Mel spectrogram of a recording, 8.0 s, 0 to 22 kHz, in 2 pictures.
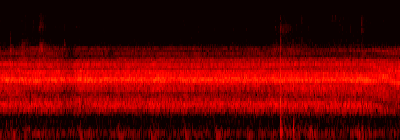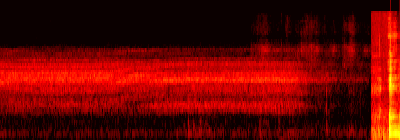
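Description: Faint, steady receiver static from the speaker of a Quansheng UV-K5 fitted with the v1.0 Si4732 HF mod, tuned with no antenna and turned to maximum volume. The thin hiss stays quiet even at full volume, the low audio output of the v1.0 mod, which lacks an audio amplifier. It cuts off about seven seconds in.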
